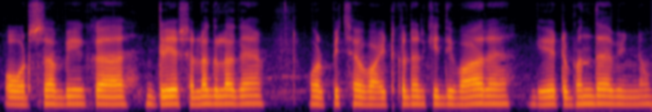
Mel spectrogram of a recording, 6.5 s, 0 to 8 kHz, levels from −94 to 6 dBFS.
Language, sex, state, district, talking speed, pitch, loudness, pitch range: Hindi, male, Rajasthan, Churu, 165 wpm, 150 Hz, -22 LUFS, 150-155 Hz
